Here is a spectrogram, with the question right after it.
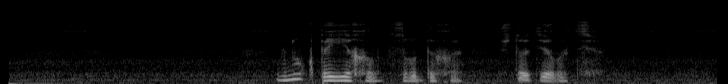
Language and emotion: Russian, sad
